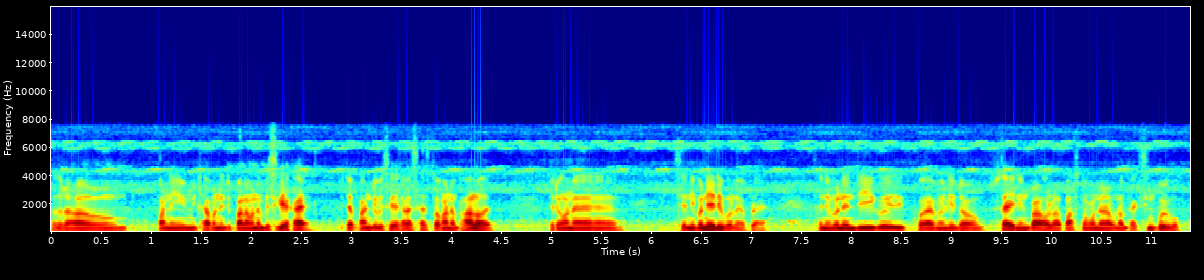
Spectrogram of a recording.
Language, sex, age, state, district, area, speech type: Assamese, male, 45-60, Assam, Golaghat, rural, spontaneous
